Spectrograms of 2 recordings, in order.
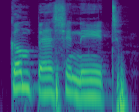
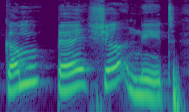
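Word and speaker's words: compassionate: है केवल एक बार यहां पर आई और ओ ये हमारा साइलेंट रहेगा इसका उच्चारण नहीं करना कभी-कभार हमें कुछ अक्षरों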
